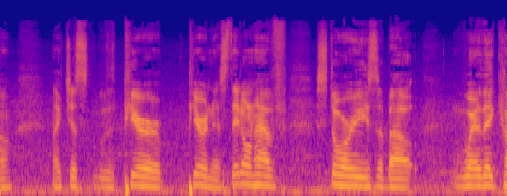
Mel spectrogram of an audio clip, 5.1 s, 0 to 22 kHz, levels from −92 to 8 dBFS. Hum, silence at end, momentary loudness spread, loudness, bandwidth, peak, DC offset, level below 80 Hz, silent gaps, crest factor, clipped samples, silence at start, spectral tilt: none; 0 s; 13 LU; -18 LUFS; 15.5 kHz; 0 dBFS; under 0.1%; -36 dBFS; none; 18 dB; under 0.1%; 0 s; -5 dB/octave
